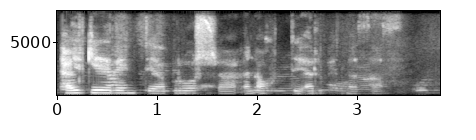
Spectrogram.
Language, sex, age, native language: Icelandic, female, 12, Icelandic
